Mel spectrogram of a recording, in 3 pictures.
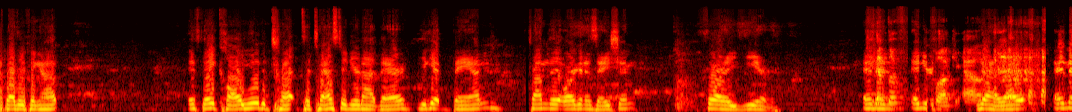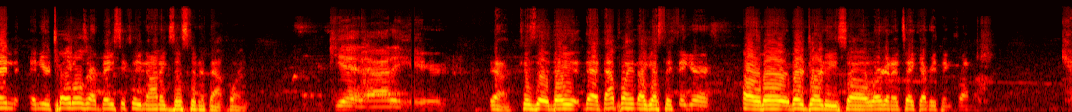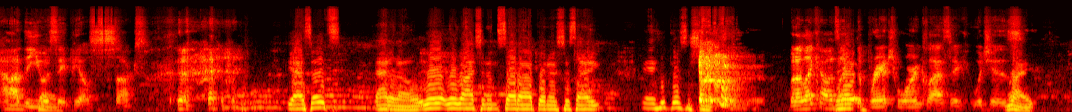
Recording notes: Live from #crownmountain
